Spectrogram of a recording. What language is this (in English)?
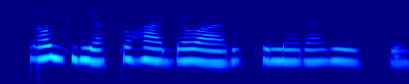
Kikuyu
